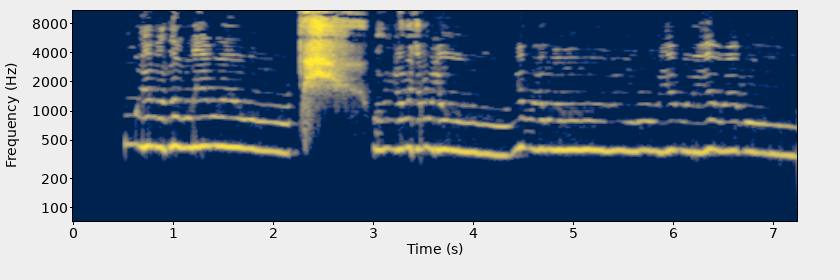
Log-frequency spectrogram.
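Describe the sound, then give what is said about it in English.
A human voice imitates a whale call with long, steady, moaning tones, loud and alone. A short breathy burst splits the call into two sustained stretches. “Here's the sound of that whale.”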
